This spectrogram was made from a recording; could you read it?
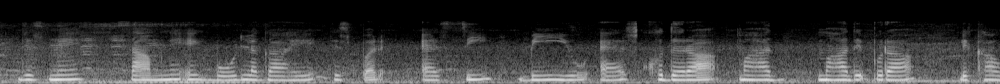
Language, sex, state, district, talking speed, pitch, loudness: Hindi, female, Bihar, Madhepura, 90 wpm, 205 Hz, -16 LUFS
